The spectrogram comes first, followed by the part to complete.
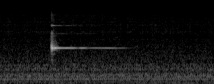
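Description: A tap on a smartphone stopwatch app followed by a single clear electronic beep, about half a second in and lasting under a second, as the brewing timer starts.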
